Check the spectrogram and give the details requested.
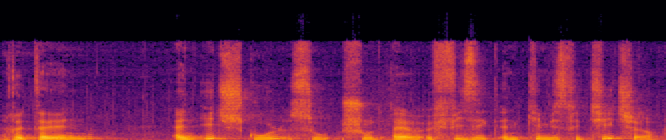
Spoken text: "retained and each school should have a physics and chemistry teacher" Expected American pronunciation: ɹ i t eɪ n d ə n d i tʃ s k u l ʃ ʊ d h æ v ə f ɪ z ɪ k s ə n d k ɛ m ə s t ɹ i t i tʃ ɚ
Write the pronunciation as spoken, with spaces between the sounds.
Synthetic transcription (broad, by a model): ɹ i t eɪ n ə n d i tʃ s k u l ʃ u d h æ v ə f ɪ z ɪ k ə n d k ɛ m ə s t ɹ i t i tʃ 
